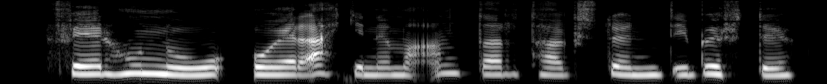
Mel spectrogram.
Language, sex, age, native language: Icelandic, female, 14, Icelandic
